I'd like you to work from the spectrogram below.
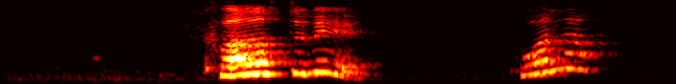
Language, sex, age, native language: Icelandic, female, 10, Icelandic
